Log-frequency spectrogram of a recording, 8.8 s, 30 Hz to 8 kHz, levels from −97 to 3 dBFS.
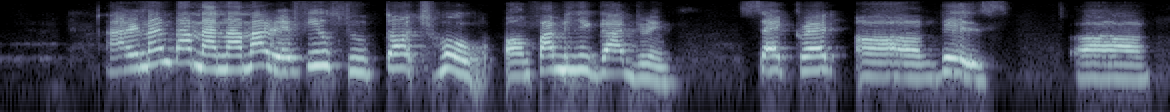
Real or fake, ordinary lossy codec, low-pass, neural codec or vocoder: fake; none; none; codec, 16 kHz, 1.1 kbps, Voila-Tokenizer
